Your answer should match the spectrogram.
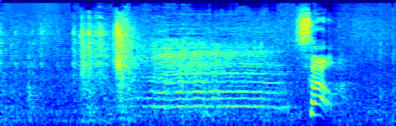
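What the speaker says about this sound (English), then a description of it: "They're smart little goats, and they're good, but they're just a little bit smaller" Goats bleat on a farmstead goat dairy in Oregon during premilking chores, a sustained harmonic bleat in the middle and a sharper short cry near the end, heard close over barn ambience.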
